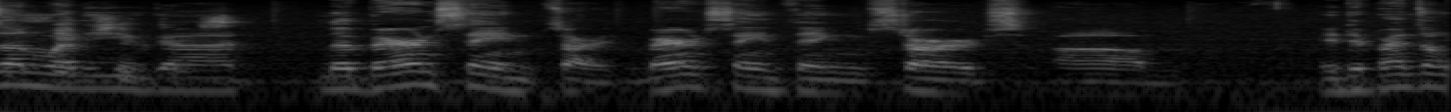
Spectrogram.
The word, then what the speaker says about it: Berenstain: believe on the books it's Stain. It's the Berenstain Bears. I don't know, it's been so long. I had it as Steam when I came here, so Yeah. Right, well, and that's how I pronounced it too as a kid. I think it's a misperception, like B was saying. It's a mis. You read it one way, but that's just not actually the way it is.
